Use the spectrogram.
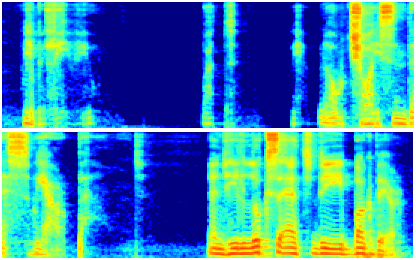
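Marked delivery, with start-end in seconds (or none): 0.2-5.0 very high-pitched, rushed whisper. A storyteller voicing one of the figures as it answers, in a high-pitched whisper. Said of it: "in a very high pitch tone, but you can kind of hear it. he whispers".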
